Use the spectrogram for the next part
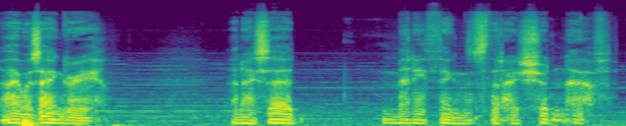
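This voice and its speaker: A man playing a gruff, guilt-ridden, taciturn monster hunter in an audio drama, speaking in terse, halting phrases. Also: very deep voice, little pitch movement, fairly bright tone, soft background music, heavily acted. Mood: remorseful, reluctant.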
